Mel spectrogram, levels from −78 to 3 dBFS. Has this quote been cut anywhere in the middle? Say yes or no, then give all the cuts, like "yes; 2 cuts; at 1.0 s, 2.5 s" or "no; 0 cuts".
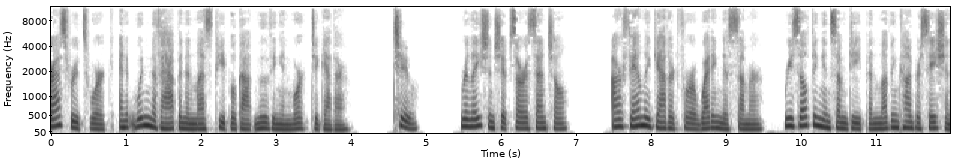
no; 0 cuts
